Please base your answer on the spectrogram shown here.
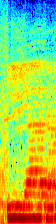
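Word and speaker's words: إياك: Kalau ini diganti iya tanpa tasdid, dalam riwayat lain seperti halnya gini ditujukan kepada matahari. Bahaya ya. Iyyaka na'budu wa tanpa tasdid. Iyyaka na'budu wa iyyaka nasta'in tanpa tasdid, hati-hati.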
